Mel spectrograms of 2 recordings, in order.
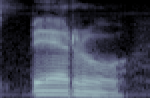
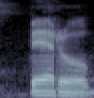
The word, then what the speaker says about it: pero: Another one here is pero, right? Another one is pero, but Chabacano speakers, because of English influence, they'll have a tendency to pronounce it as pero, instead of pero, or para, right?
